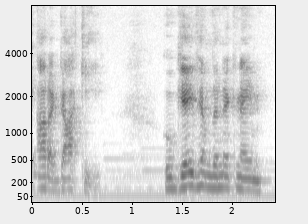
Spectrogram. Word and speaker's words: Adagaki: When Masamune Makabe was a child, he was rejected by a rich, beautiful girl named Adagake. I pronounced that incorrectly. Aki Adagaki, who gave him the nickname Piggy for being overweight.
